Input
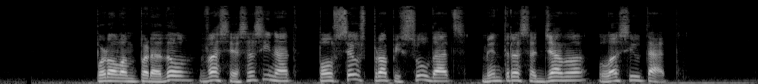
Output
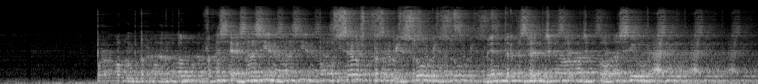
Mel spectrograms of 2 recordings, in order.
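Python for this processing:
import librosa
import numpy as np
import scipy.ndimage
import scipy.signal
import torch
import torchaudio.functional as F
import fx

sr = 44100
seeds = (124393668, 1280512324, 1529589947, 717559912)

y = scipy.signal.sosfilt(scipy.signal.butter(2, 12000.0, 'lowpass', fs=sr, output='sos'), x)
y = fx.hum_notches(y, sr, base_hz=50, count=9)
y = fx.over_compress(y, sr, threshold_db=-25.0, ratio=-0.5)
y = fx.echo_feedback(y, sr, ms=373, feedback_pct=55, wet_db=-6.5)
y = fx.room_shoebox(y, sr, seeds[0], volume_m3=1600.0, walls='mixed', distance_m=1.7)
y = F.gain(torch.from_numpy(y), 5.0).numpy()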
